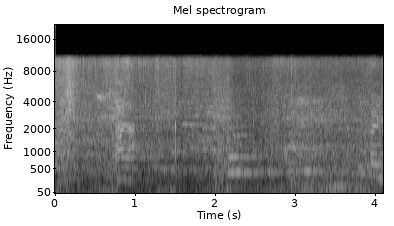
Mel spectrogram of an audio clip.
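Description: Noisy room tone with a low rumble and scattered children's voices.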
